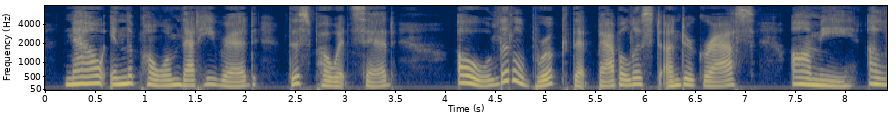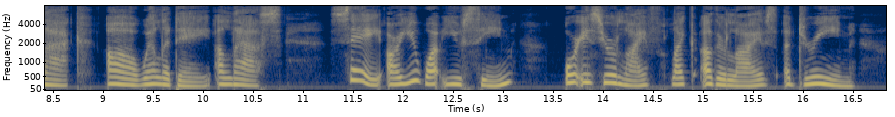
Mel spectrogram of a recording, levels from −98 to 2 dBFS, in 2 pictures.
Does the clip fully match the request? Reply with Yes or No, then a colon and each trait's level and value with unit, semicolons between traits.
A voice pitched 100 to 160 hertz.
No: high, 200 Hz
